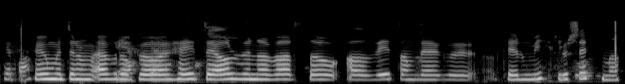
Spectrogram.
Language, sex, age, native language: Icelandic, female, 18-19, Icelandic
